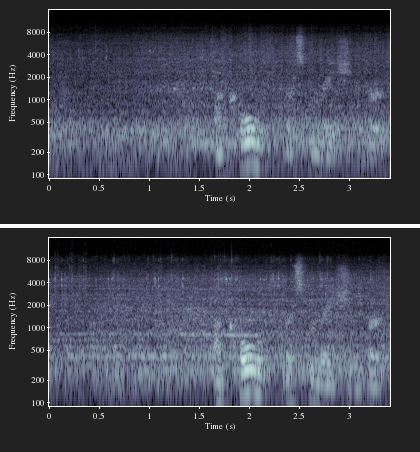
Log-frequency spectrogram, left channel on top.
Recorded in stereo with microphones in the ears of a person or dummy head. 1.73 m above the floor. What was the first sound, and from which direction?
A man speaking, 80° right.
